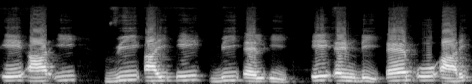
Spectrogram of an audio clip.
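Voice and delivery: measured spelling, one letter after another. Shown as a demonstration. Teacher showing typing students how to read, letter by letter. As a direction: spell each word out as separate letters. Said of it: "आपको पढ़ना है कैसे".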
